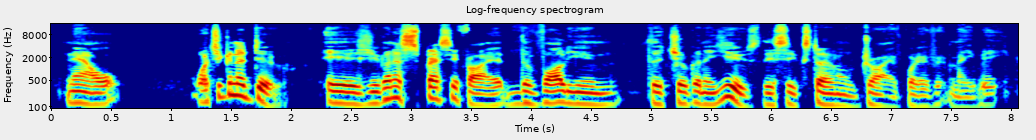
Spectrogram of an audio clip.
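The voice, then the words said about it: English accent. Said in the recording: “my English accent, some it may be difficult to sort of catch some of this”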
